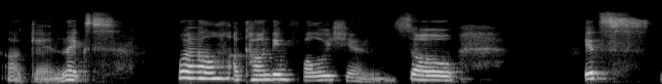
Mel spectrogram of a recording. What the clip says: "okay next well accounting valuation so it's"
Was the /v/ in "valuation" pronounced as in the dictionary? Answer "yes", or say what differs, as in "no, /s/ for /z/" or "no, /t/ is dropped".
no, /f/ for /v/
